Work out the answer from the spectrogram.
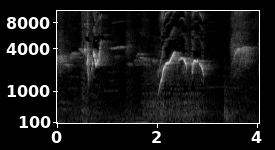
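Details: Oriental magpie-robin in full-repertoire singing (bongkar materi): a short warble, a thin steady whistle, then a strong rising note leading into a wavering whistled phrase, with brief pauses between parts.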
